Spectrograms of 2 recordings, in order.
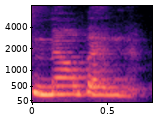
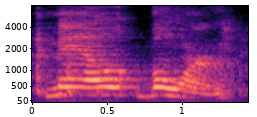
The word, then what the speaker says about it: Melbourne: and that's how they talk I think it's Melbourne at melbour melbour is the way they pronounce it I'm pronouncing it the way it's spelled don't do that grammar police Melborn okay or Melbourne okay anyway before I was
